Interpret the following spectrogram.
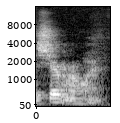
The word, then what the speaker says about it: Schermerhorn: That was you hit the C hard on that, which most people do until someone that works there corrects you. I practiced before. It's a soft C. It's a Schermerhorn.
